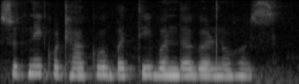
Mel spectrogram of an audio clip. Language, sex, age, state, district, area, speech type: Nepali, female, 30-45, West Bengal, Darjeeling, rural, read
